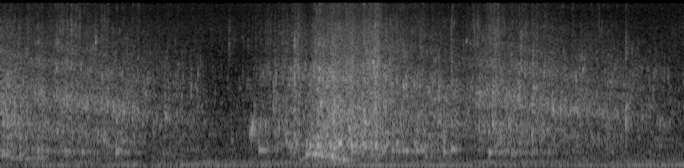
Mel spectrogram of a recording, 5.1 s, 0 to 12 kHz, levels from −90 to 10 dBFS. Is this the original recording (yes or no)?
yes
